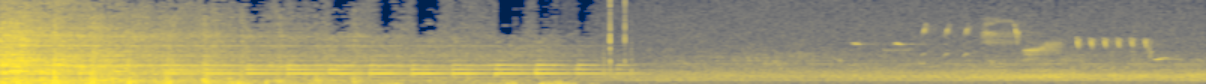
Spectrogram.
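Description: Freight train's wheels rolling away on the rails, knocking over rail joints, with several steady ringing tones above the rumble, fading as the last car passes. About five seconds in this stops abruptly and gives way to a quiet, even outdoor hush.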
